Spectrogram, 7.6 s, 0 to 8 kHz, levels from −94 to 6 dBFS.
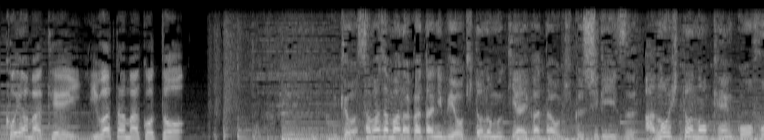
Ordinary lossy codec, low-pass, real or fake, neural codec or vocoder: none; 7.2 kHz; real; none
